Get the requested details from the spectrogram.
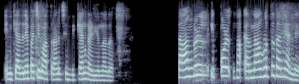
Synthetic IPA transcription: e̞̰nikʲːɨɐðinepɐtːimaːt̪rɐmaːɳɨt͡ɕind̪ʱikʲːaːnkɐɻijunːɐðɨ | t̪aːŋɡɐɭipːo̞ːɭnʔernaːɣuɭɐt̪ːet̪ɐnːe̞ɐlːeː

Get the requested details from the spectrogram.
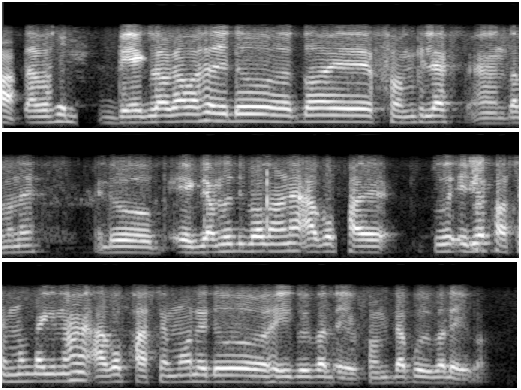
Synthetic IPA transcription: hɔ̃taɹpasɔtbɛɡlɔɡapasɔtetutɔjpʰɔmpʰilaptamanɛ | etuɛɡzamtudibɔkaɹɔnɛʔaɡopʰ | tʊetiapʰasɛmɔnlaɡinɔɦɔjʔaɡopʰasɛmɔnetuɦeɹikoɹibɔlaɡibɔpʰɔmpʰilap̚koɹibɔlaɡibɔ̰

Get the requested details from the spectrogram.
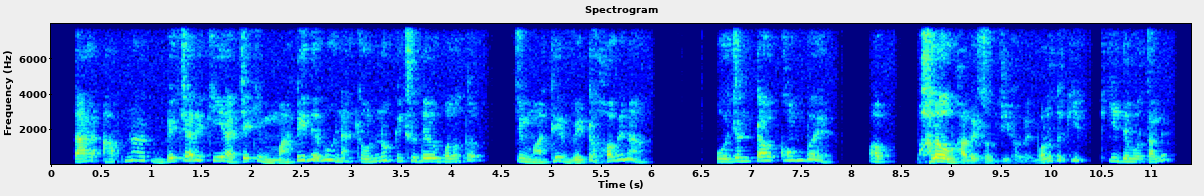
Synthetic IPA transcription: t̪aɾapnaɾbet͡ɕaɾekiat͡ɕʰekimaʈid̪ebonakionːokit͡ɕʰud̪ebobɔlot̪o | kimaʈʰiɾbeʈohɔbena | od͡ʑonʈaokɔmbe | ɔ | bʱalobʱabeɾsobd͡ʑḭɦɔbḛbɔlot̪okikid̪ebot̪ale

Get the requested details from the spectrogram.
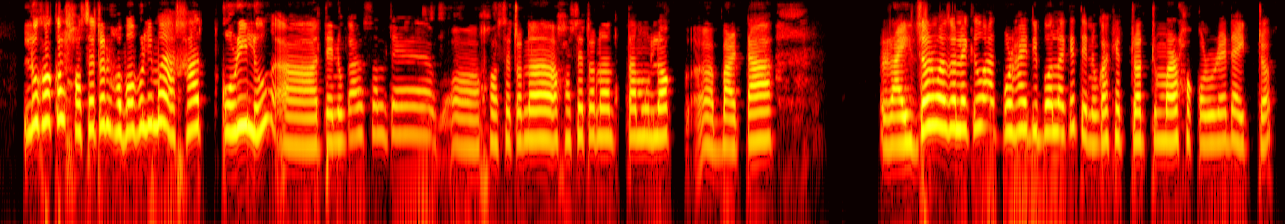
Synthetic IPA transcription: lʊkʰɔkɔlxɔsɛtɔnɦobɔbulimɔjaxatkoɹilʊ̃tɛnʊkwaːsɔlɔtɛ | xɔsɛtɔnaxɔsɛtɔnatamulɔk̚baɹta | ɹajzɔɹmazɔlɔkeʊak̚bɔɹɦajdibɔlaɡɛtɛnʊkuwakʰɛtɹɔtːumaɹxɔkɔluɹɛdaitːɔ

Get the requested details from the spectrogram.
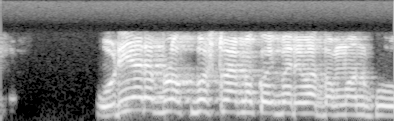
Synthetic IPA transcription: uɽiaɾeblɔkbosʈɾajmekoibɐɾibad̪ɔmːɔnku

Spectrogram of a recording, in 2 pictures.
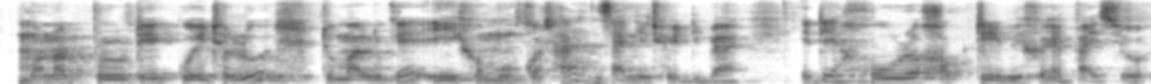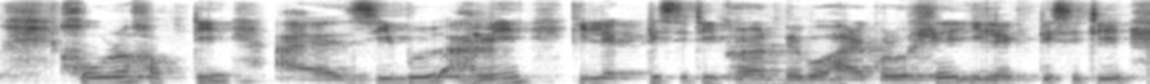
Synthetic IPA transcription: mɔnɔt̚poɹutɛkojtʰolʊtʊmalʊkɛʔejxomuɦkɔtʰazanitʰojdibaetiaxowɹɔxɔk̚tiɹbixɔjɛpajsʊ̃xowɹɔxɔk̚ti | zibuɹa̰miːlek̚tɹisitiɡʱɔɹɔt̚bɛbɔɦaɹkoɹʊ̃xejilɛk̚tɹisiti

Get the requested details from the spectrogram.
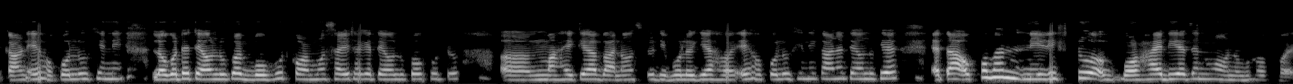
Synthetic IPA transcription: kaɹɔnejxɔkɔlʊkʰinilɔɡɔtɛteʊ̃lʊkɔboɦut̚kɔɹmɔsaɹitʰakɛtɛʊ̃lʊkɔkutʊ | maɦekijabanɔstʊdibɔloɡijaɦɔjejxɔkɔlʊkʰinikaɹɔnɛtɛʊ̃lʊkɛɛtaɔkɔmanːiɹikʰtʊbɔɹajdijɛzɛnmʊɹɔnubʱɦɔb̚ɦɔj

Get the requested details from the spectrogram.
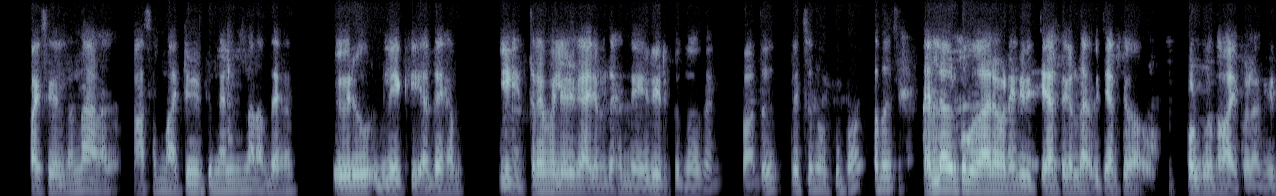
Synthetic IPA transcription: pɐjsɐɣɐɭilninːaːɳɨmaːsɐmːaːtːuʋiɭkːunːɐilninːaːɳɐd̪ːe̞ːɦɐm | ioɾuiðile̞ːkːɨɐ̰d̪ːe̞ːɦɐm | iːit̪rɐjmʋɐliɐoɾukaːɾjɐmɐd̪ːeːɦɐmne̞ːriiɾukʲːunːɐðɨt̪ɐnːe̞ɐpːoːɐðɨʋet͡ɕːɨno̞ːkːumbo̞ːɭɐðɨelːaːʋɐrkɨbɐɣaːɾɐmaːɳindiʋid̪jaːrt̪ʰiɣɐɭɽeʋid̪jaːrt̪jɐ̰koɭkːunenːɐʋaːjipːeɭɐneŋɡil

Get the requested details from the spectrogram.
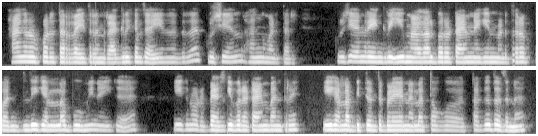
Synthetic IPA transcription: haːŋɡenoːɽkoɳɖt̪ɐɾɐɾɐjt̪ɐɾɐnd̪ɾeɐɡɾikɐlt͡ʃɐɾɐenɐd̪nɐkɾuʂiɐnd̪ɾeɦɐŋɡmaːɖt̪aːɾe | kɾuʂiɐnd̪ɐɾeeːŋɡɾeiːɡmɐɽɐɡaːlbɐɾoʈɐjmneɡeːnmaːɽt̪aːɾobɐnd̪liɡɛlːɐbʱuːminɐjid̪e | iːɡnoːɽbaːs̬ɡibɐɾoːʈɐjmbɐnd̪ɾe | iːɡɛlːɐbit̪ːɐnt̪ɐbɛɭɛjɐnɛlːɐt̪ɐt̪ɐɡɐd̪ɐd̪ɐnːɐ

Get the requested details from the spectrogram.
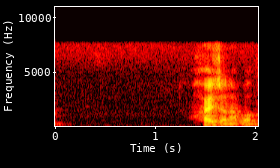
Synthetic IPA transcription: hʌjd͡zʌnabo

